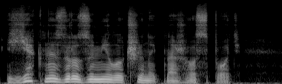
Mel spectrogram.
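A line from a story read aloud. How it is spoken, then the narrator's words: Old woman sighing. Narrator (Ukrainian): зітхнула напівсліпа й кульгава бабуся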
